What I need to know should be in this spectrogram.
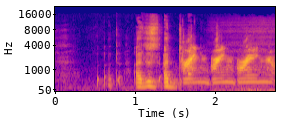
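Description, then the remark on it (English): A voice imitates a telephone ringing, with a few quick soft clicks followed by several loud, warbling "brring" tones in close succession. “What that? Someone on the phone. Hold the phone.”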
